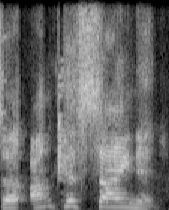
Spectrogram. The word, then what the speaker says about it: Uncas: It's Uncas. Uncas if here. You just call me Unca, actually, for short. But Uncas. It's like Anke with like a little bit of a, I don't know, sighing and nid.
